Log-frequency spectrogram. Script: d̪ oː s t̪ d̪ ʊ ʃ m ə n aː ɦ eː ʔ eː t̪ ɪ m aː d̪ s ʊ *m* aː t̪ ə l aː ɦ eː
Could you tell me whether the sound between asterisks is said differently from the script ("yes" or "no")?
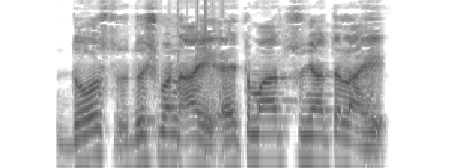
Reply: yes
